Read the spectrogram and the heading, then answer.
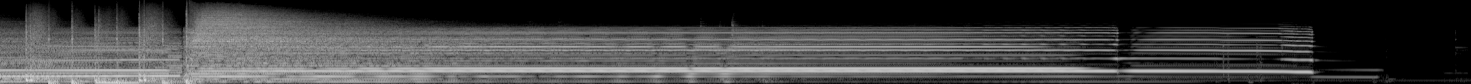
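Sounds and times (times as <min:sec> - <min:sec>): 
drums: 0:00.0 - 0:05.9
guitar: 0:00.0 - 0:14.6.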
